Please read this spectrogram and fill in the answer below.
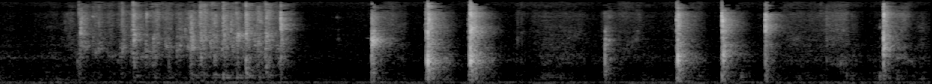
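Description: Hands slapping aftershave onto a freshly shaved face and clapping it between the palms: about eight sharp pats spread over three and a half seconds, after a short soft rustle.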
